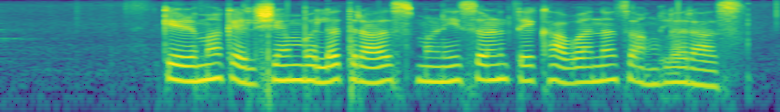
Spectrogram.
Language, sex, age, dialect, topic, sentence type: Marathi, female, 31-35, Northern Konkan, agriculture, statement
